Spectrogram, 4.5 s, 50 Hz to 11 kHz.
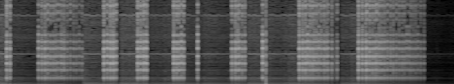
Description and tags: bad telecommunications like sounds.. overloads, chaos, crashes, puting.. the same method used for my "FutuRetroComputing" pack : a few selfmade vsti patches, highly processed with lots of virtual digital gear (transverb, heizenbox, robobear, cyclotron ...) producing some "clash" between analog and digital sounds(part of a pack of 12 samples)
